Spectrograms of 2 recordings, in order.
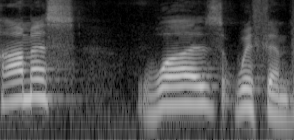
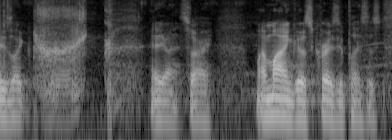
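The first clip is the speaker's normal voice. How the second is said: ordinary delivery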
